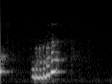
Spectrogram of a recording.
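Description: A person imitates a cat's meow, a single short nasal mewing call of about a quarter second, fairly close and moderately loud against near silence.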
